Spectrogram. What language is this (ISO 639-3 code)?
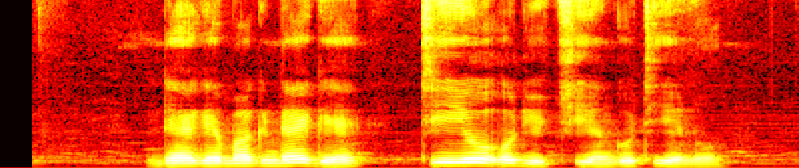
luo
